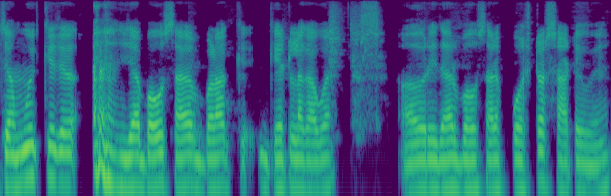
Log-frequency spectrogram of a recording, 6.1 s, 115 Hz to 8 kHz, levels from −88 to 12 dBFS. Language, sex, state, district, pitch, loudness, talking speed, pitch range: Hindi, male, Bihar, Jamui, 130 Hz, -18 LUFS, 195 wpm, 125-140 Hz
